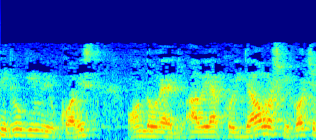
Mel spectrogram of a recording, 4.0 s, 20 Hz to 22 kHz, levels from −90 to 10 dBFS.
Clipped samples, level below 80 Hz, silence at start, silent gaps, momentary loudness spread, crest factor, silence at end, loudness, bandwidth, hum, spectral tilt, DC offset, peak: under 0.1%; -58 dBFS; 0 s; none; 10 LU; 16 dB; 0 s; -18 LUFS; 6.6 kHz; none; -6.5 dB/octave; under 0.1%; -2 dBFS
